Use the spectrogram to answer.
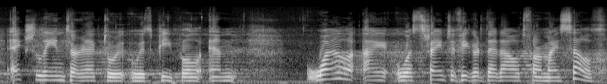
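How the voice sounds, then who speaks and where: A woman with an Albanian accent, fairly low in pitch, at a moderate pace with fairly even intonation, amid noticeable background noise and audible room echo. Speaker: refugee services worker. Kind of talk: sermon.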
